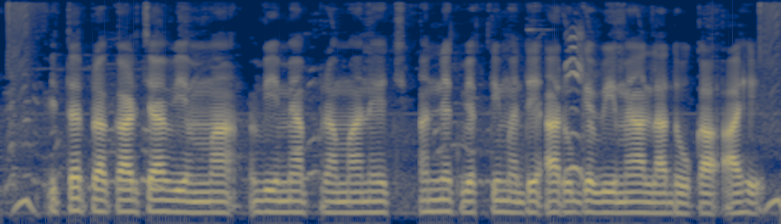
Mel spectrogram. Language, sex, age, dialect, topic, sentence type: Marathi, male, 18-24, Varhadi, banking, statement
